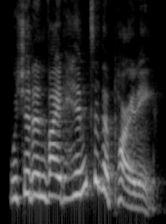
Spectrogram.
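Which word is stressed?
him. The word him is stressed with higher pitch. He, not someone else, should be invited. "if I stress him"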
